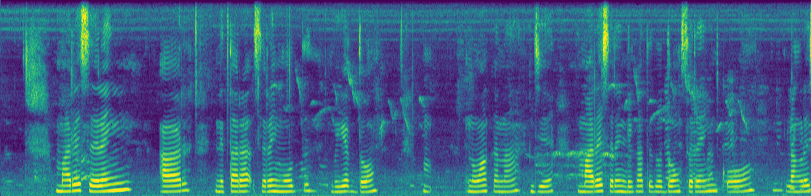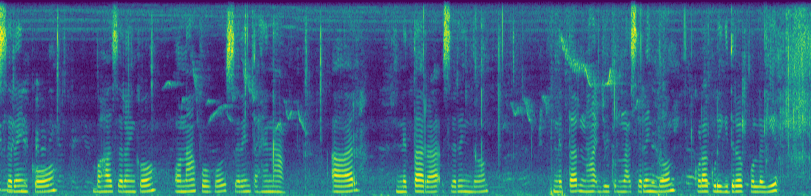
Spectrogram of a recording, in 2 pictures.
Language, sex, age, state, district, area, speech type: Santali, female, 30-45, Jharkhand, East Singhbhum, rural, spontaneous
